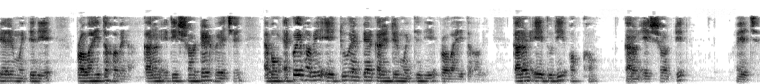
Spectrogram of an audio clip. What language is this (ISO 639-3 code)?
ben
